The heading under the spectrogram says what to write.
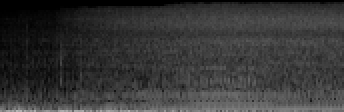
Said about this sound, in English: Sounds of chainsaws and machetes, not from loggers, but our drivers. A storm brought massive wind toppling trees and huge rain all at once, which is unusual.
